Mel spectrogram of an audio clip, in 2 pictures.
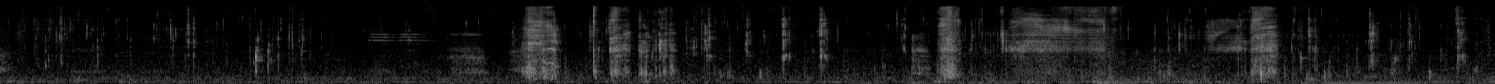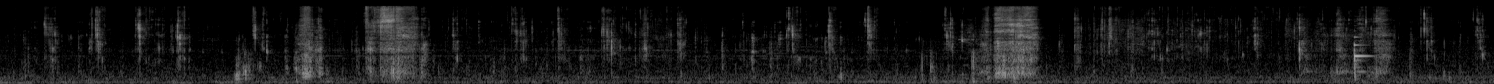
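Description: Close-up chewing and biting of braised pork in sauce, with irregular mouth noises and several louder bites spread through.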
